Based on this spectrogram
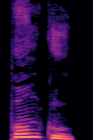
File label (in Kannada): "ಪೊಂಗು", kannada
